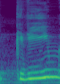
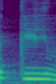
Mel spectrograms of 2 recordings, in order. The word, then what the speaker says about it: क्रीं: कई बच्चे इसके उच्चारण में कंफ्यूज हो जाते हैं कि दीदी आप बताइए ये क्रीम है या क्लीम है। तो मैं बता दूं कि माँ का जो बीज मंत्र है वो क्रीम है।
